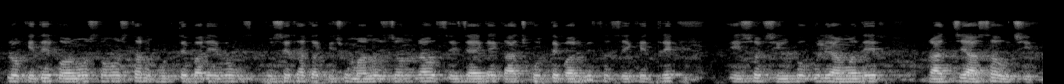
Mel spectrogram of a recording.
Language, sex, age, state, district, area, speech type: Bengali, male, 18-30, West Bengal, Paschim Medinipur, rural, spontaneous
